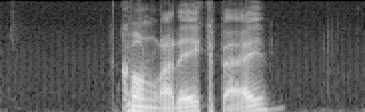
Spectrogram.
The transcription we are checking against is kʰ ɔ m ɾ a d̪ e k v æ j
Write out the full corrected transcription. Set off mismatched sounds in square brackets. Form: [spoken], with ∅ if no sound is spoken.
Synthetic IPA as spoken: kʰ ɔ [n] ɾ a d̪ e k [b] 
